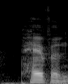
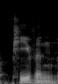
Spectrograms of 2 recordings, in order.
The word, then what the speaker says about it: Peven: And so we find out that Morgan has, in his past, retrieved a crown from Peven or Peven of Aum, that's how I pronounce it, in a daring riddle game, which is a matter of life and death.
